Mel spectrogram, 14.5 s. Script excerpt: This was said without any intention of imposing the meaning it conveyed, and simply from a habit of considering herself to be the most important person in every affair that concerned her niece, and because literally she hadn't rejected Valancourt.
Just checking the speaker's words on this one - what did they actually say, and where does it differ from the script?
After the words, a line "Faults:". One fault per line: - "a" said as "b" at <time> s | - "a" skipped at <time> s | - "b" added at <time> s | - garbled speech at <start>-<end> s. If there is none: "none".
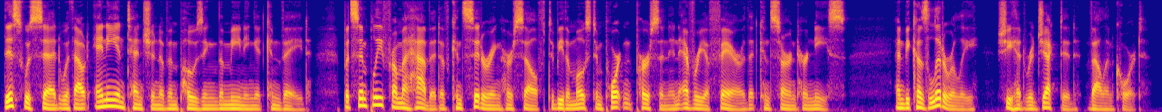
This was said without any intention of imposing the meaning it conveyed, but simply from a habit of considering herself to be the most important person in every affair that concerned her niece, and because literally she had rejected Valancourt.
Faults:
- "and" said as "but" at 4.3 s
- "hadn't" said as "had" at 12.6 s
